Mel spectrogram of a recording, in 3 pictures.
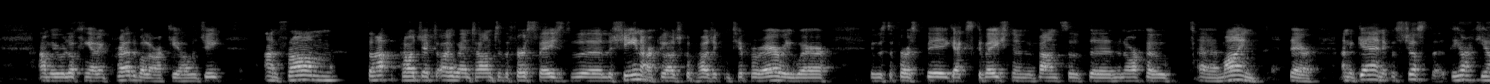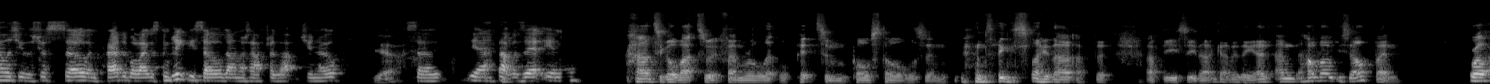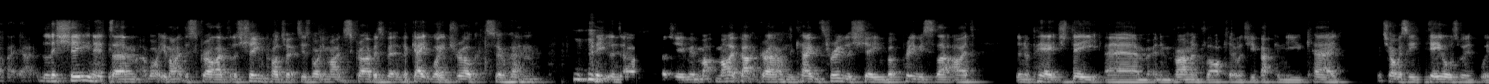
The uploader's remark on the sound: joined for a Zoom chat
